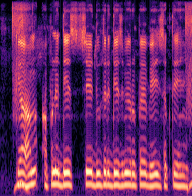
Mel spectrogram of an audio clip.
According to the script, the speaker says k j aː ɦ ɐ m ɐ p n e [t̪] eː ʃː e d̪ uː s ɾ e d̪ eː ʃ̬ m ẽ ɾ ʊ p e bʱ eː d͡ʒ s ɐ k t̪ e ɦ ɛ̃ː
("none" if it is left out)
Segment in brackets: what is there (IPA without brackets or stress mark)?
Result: d̪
